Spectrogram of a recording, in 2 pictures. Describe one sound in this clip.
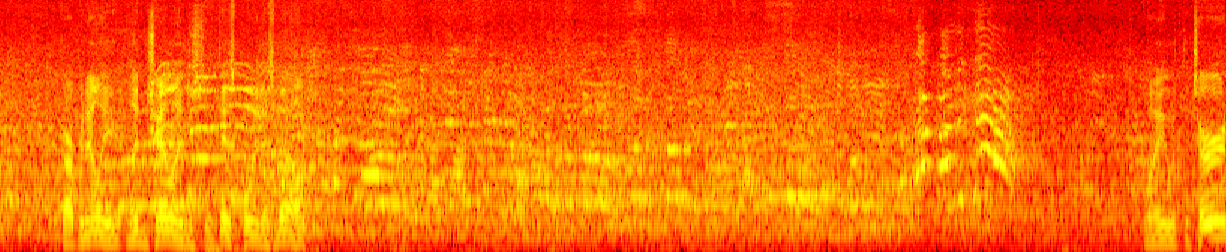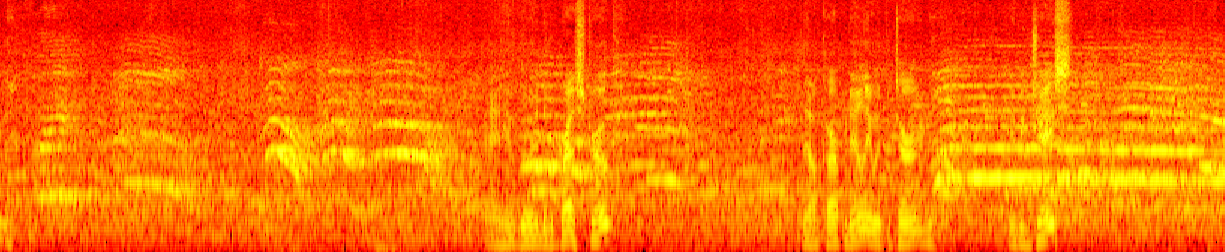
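A crowd of young people cheers and shouts loudly in a large echoing hall.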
